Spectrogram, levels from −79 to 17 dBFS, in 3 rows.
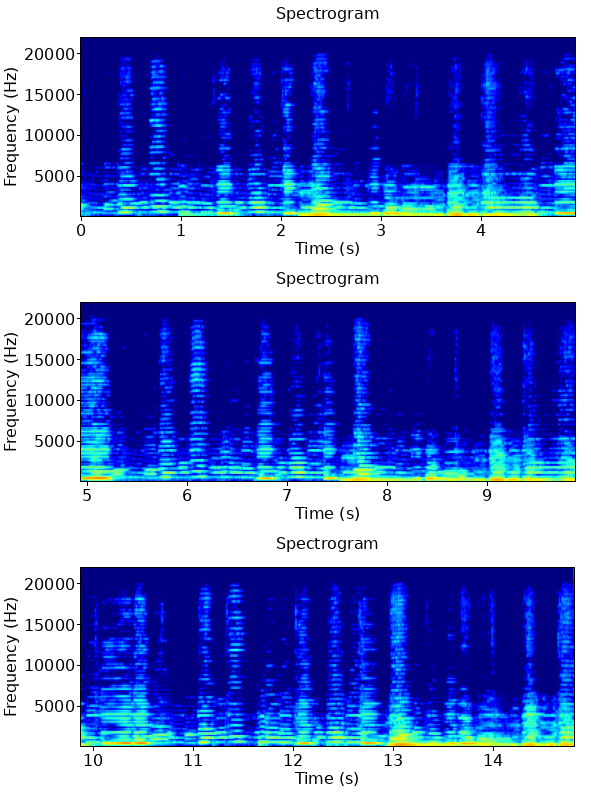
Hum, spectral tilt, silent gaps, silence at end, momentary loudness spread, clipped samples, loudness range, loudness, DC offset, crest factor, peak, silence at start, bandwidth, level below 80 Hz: none; -3 dB/octave; none; 0 s; 19 LU; under 0.1%; 4 LU; -17 LUFS; under 0.1%; 16 dB; 0 dBFS; 0 s; 19 kHz; -82 dBFS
